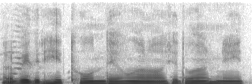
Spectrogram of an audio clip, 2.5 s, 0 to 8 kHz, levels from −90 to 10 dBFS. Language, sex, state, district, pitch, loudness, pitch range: Chakma, male, Tripura, Dhalai, 100 Hz, -17 LUFS, 100-105 Hz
